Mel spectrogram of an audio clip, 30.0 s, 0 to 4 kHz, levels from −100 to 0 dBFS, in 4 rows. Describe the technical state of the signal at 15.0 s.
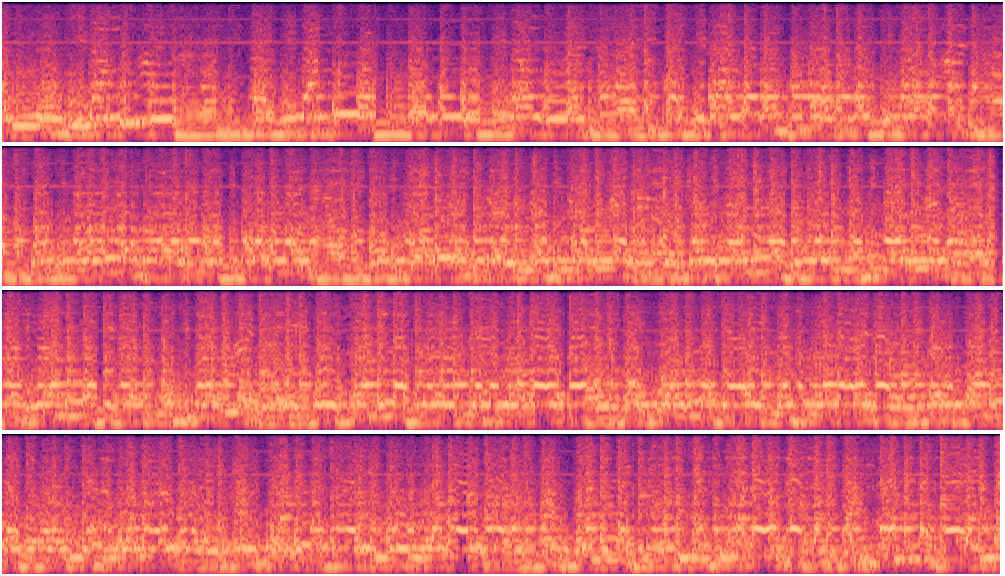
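A burst of packet loss runs from 14.93 to 15.00 s. The receiver papered over the gap by extending the last sound for about 51 ms and letting it fade into a held buzz or hiss. When playback resumes, roughly 60 ms of the original audio is missing.

USB whine is also present at this moment, as it is throughout the clip. It is a fixed-pitch tone at 1 kHz, strongest at its 2 kHz harmonic, sitting about 25 dB below the signal. It comes from the USB bus's 1 ms frame current leaking into the power or ground.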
